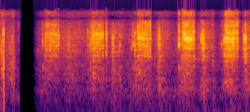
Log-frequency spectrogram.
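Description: A deep socket wrench ratchets on a car seat's mounting nuts, giving several bursts of rapid metallic clicking with brief pauses between them, loud and close.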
